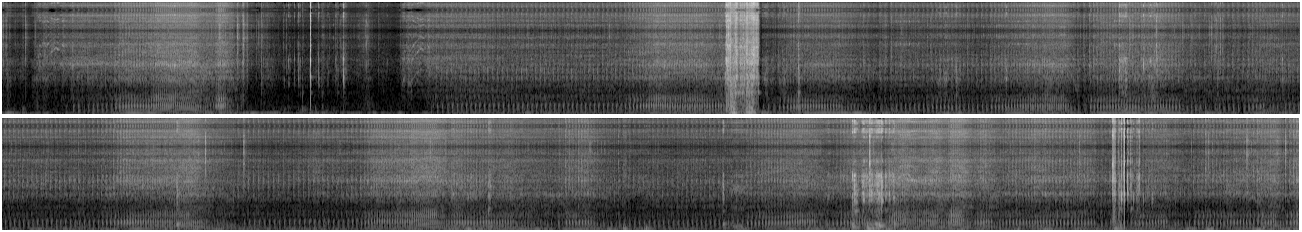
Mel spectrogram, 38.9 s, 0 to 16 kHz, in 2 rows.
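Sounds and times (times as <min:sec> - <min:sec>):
motorcycle engine running: 0:00.0 - 0:04.0, 0:06.1 - 0:38.9.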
